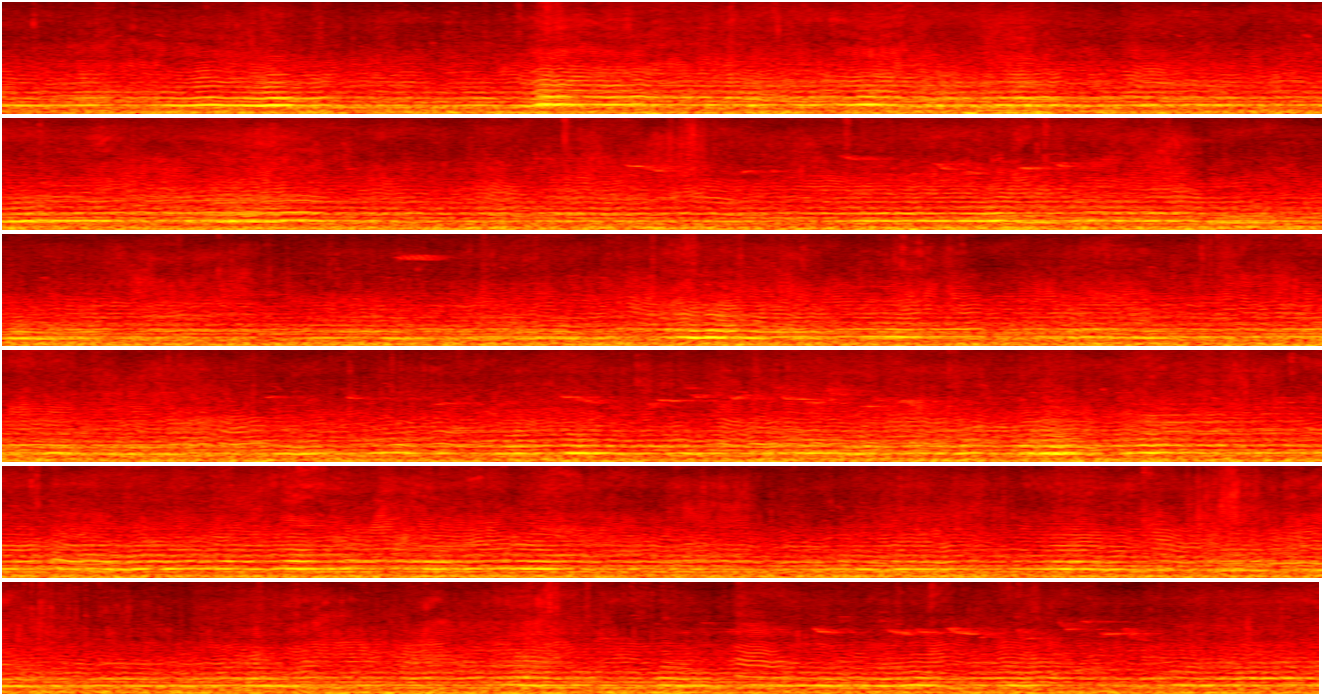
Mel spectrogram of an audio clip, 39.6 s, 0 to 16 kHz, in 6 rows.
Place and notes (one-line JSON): {"title": "Friedhof Columbiadamm, Berlin - bee hive", "date": "2019-06-20 14:00:00", "description": "(Sony PCM D50, DPA4060)", "latitude": "52.48", "longitude": "13.41", "altitude": "50", "timezone": "Europe/Berlin"}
